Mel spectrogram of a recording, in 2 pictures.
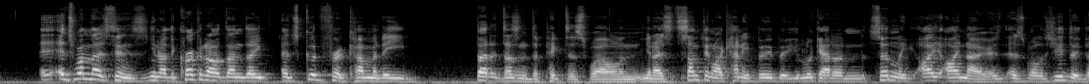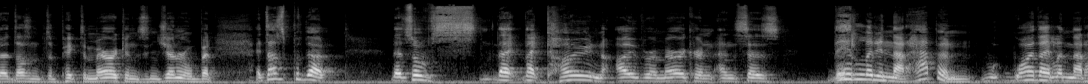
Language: English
